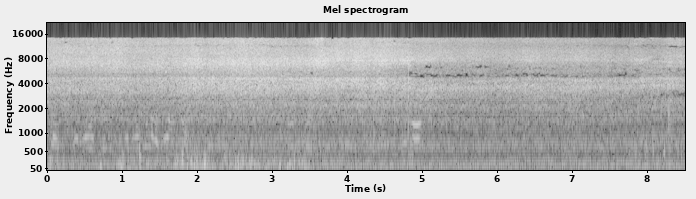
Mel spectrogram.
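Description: Straw and grain spray out of a threshing machine with a rushing hiss.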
